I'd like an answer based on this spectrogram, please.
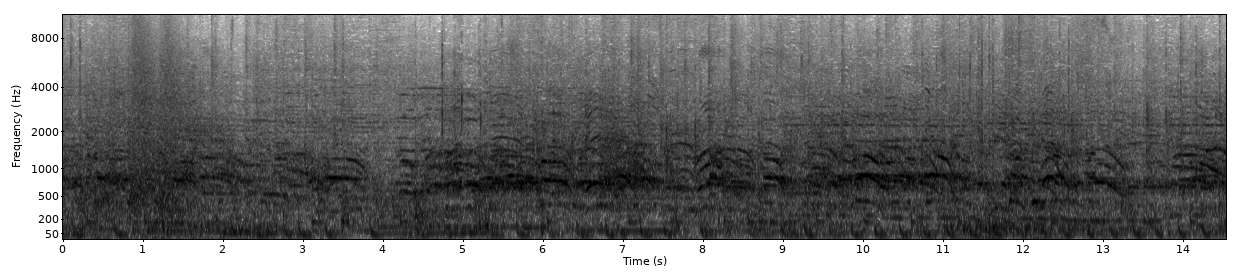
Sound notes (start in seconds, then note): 5.4 Referee to Steve Pain yells one count, one; 8.9 crowd is yelling with excitement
